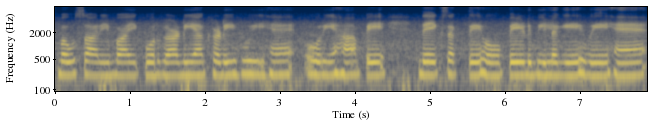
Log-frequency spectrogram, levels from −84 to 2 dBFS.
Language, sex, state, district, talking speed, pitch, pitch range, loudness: Hindi, female, Haryana, Jhajjar, 145 wpm, 215 Hz, 210-225 Hz, -15 LUFS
